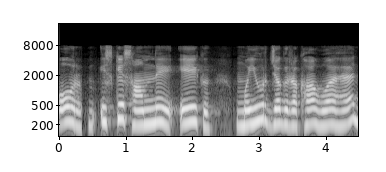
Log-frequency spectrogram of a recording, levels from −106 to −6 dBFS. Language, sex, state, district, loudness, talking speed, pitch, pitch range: Maithili, female, Bihar, Araria, -22 LUFS, 120 wpm, 205 Hz, 195-225 Hz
